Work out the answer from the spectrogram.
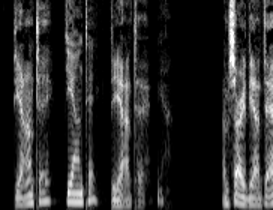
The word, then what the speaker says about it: Deante: Sincerely, is it Dante? D-E-A-N-T-E? Deante? Spell that again. D-E. It's like Dean and T-E. Dean T? Deante? Deontay.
